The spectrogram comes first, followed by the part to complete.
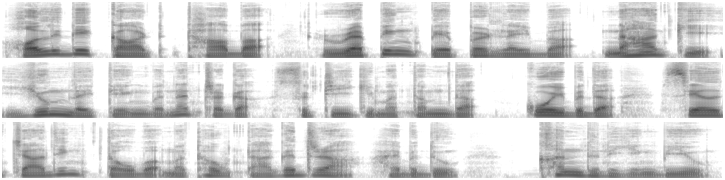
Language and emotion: Manipuri, neutral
